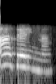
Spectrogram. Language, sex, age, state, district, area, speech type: Tamil, female, 18-30, Tamil Nadu, Erode, rural, conversation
